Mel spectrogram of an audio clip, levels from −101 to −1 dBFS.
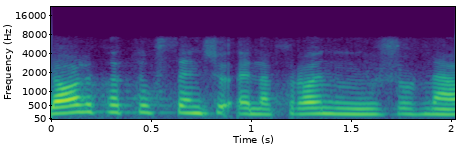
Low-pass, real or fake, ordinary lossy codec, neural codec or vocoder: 7.2 kHz; fake; Opus, 16 kbps; codec, 16 kHz, 0.8 kbps, ZipCodec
